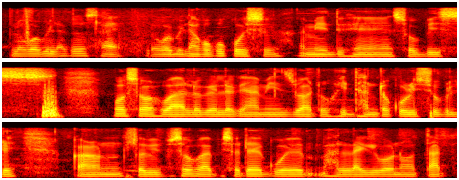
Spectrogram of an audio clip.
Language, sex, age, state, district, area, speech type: Assamese, male, 18-30, Assam, Majuli, urban, spontaneous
